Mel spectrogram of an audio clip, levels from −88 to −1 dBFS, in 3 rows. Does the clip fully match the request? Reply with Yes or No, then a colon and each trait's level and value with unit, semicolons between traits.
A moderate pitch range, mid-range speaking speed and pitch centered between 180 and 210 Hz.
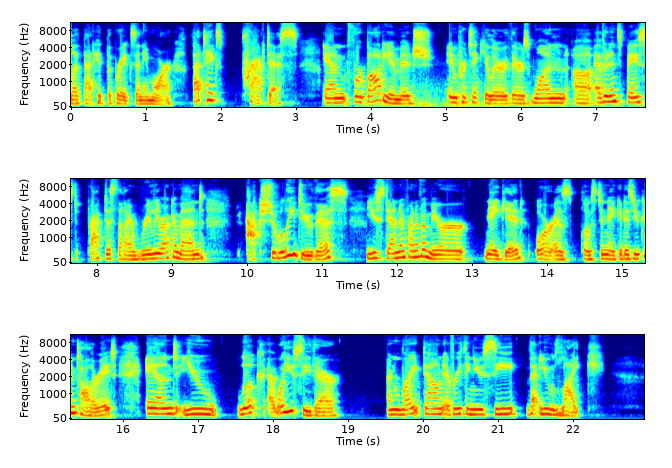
Yes: average, 5.0 semitones; average, 160 wpm; medium, 185 Hz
